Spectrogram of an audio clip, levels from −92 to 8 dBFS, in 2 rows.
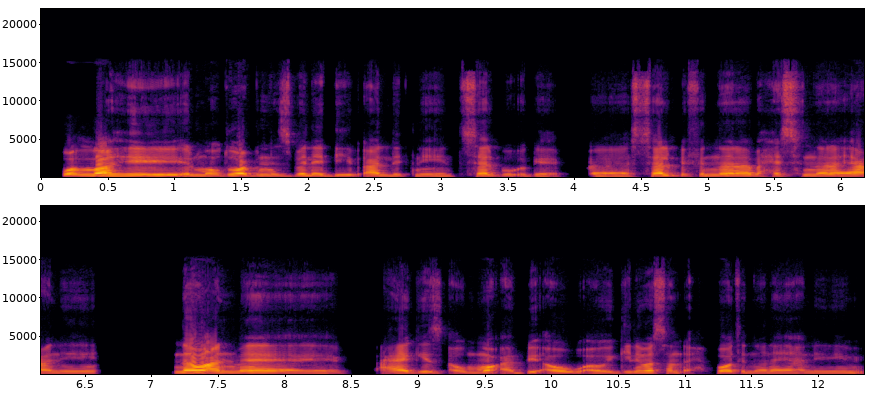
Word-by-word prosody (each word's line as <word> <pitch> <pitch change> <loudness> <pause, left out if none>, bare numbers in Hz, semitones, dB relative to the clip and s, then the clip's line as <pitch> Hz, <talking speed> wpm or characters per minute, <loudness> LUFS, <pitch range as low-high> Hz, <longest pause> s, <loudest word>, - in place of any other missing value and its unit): والله 140 +6 +6 0.5
الموضوع 110 +4 +2
بالنسبة 110 -1 -4
لي 125 0 -2
بيبقى 115 0 -4
الاتنين، 100 -2 -7
سلْب 125 -2 -3
وإيجاب 95 -4 -10 0.2
آآ، 95 0 -3
سلْب 130 +8 0
في 125 -2 -10
إن 110 +2 -4
أنا 130 -1 +3
باحس 130 0 -7
إن 110 - -6
أنا 115 0 +2
يعني 110 -1 -2 0.6
نوعًا 135 -1 +9
ما 115 -4 -1 0.2
عاجز 120 -3 -2
أو 110 - -5
م 105 - -4 0.3
أو 110 +1 -2
أو 100 - -3
ييجي 110 +3 -10
لي 130 - -6
مثلًا 125 -1 -3
إحباط 120 -1 -2
إن 110 +2 -10
أنا 110 0 -5
يعني 105 -2 -9
115 Hz, 150 wpm, -22 LUFS, 105-120 Hz, 0.6 s, نوعًا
